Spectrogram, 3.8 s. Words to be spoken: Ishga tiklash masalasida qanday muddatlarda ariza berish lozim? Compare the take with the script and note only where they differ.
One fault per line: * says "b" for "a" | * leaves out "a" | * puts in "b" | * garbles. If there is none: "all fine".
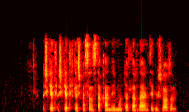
* puts in "ishga"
